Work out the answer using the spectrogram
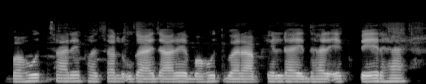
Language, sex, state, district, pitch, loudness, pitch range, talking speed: Hindi, male, Bihar, Samastipur, 135 Hz, -19 LUFS, 130-140 Hz, 210 wpm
